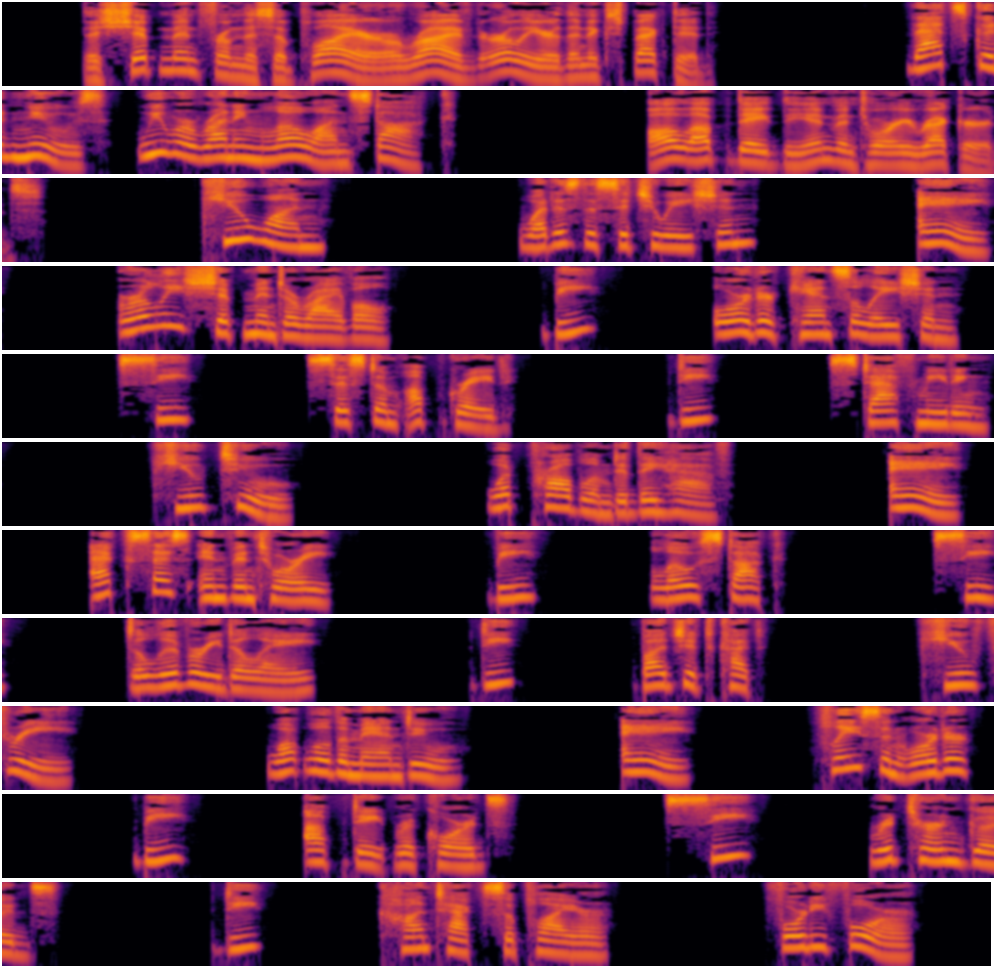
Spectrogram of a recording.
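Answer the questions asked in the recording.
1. A: Early shipment arrival.
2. B: Low stock.
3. B: Update records.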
